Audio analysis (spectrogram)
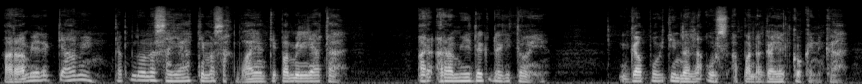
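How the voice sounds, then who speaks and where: A man's voice: fairly high pitch, moderate pace, fairly bright tone, husky, no echo. A man with a Filipino accent playing a devoted, romantic young sweetheart in a radio drama. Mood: earnest. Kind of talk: Ilocano radio drama acting. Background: music.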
